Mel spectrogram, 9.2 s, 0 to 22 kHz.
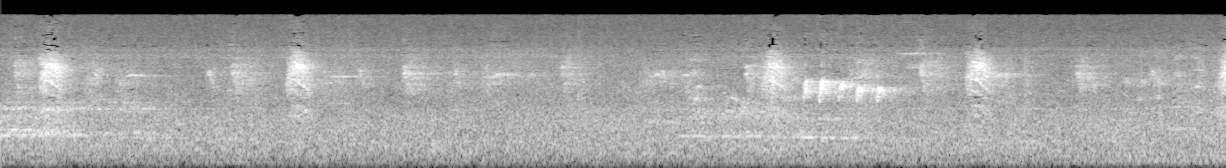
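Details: Streak-eared Bulbul, a very common resident, recorded in Ubon Ratchathani, Thailand, on 20 January 2021: scattered short, sharp chirps at irregular intervals, with a quick cluster of notes after six seconds over a soft hissing background.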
